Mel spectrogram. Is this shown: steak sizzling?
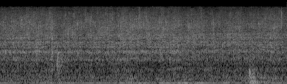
yes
